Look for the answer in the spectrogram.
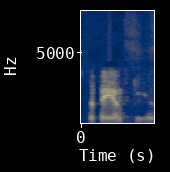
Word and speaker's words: Stefanski: I said that name wrong. Stefanski. Is that it? I always trip Stefanski? – Over that. – I think it's Stefanski, isn't it? – Stefanski? There, I said it right that time.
